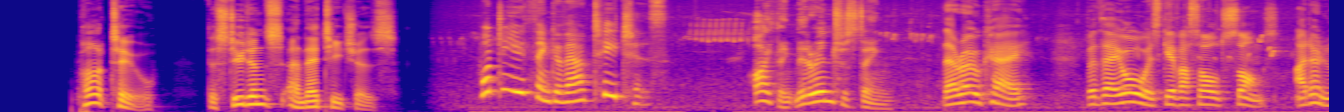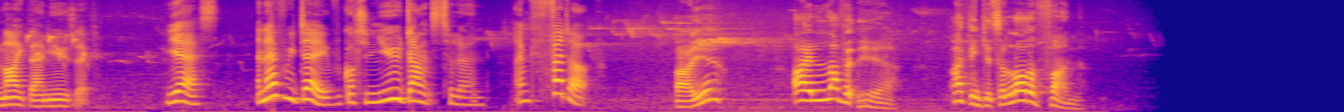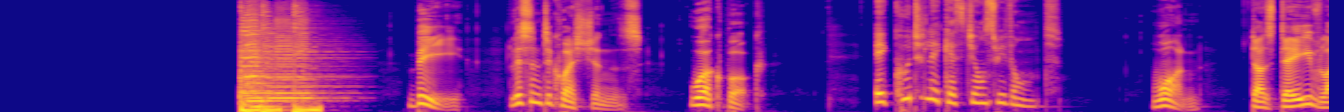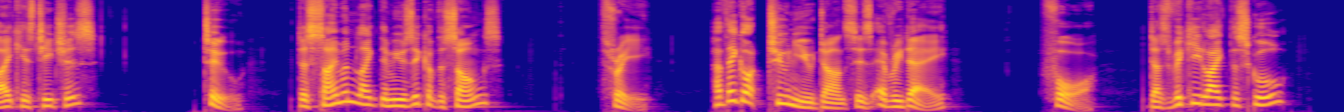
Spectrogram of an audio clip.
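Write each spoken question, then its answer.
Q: Have they got 2 new dances every day?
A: No, they've got one new dance every day.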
